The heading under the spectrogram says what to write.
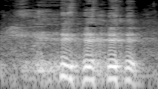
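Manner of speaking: big high burst of laughter; loud amused laugh. Real, not acted. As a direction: crack up loudly. Laughing at own joke.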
